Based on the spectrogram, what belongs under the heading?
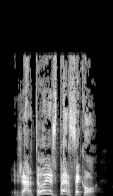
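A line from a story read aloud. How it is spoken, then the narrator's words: Exclaimed. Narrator (Ukrainian): вигукнув Фред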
